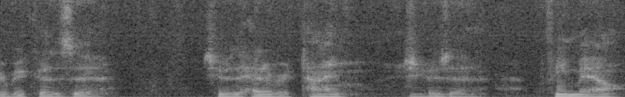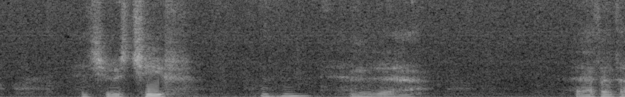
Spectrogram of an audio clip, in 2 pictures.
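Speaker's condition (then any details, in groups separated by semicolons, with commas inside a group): Parkinson's disease; slowed down, on medication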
